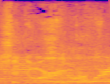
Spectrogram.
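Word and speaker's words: Shedeur: Shadour, is that it? – Yeah.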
